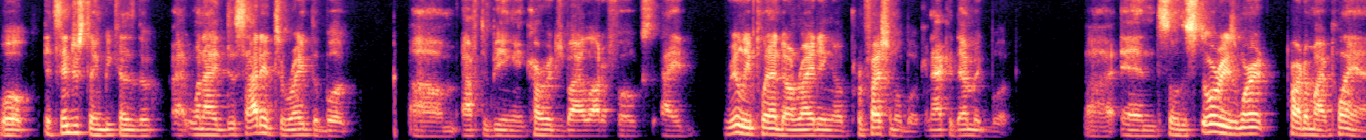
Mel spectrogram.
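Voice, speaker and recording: A dark, mellow tone at a fairly quick pace, with big swings in loudness and ordinary pitch variation. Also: man, medium pitch for a man. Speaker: author and anti-racism practitioner. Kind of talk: interview. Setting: video call.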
